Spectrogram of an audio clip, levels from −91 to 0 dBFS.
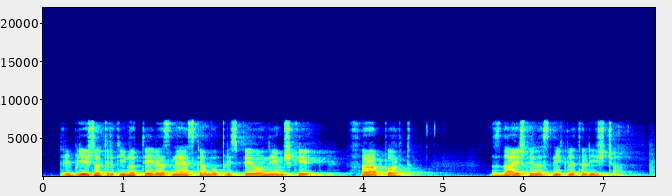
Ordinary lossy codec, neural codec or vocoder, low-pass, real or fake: MP3, 64 kbps; codec, 16 kHz, 16 kbps, FreqCodec, smaller model; 7.2 kHz; fake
